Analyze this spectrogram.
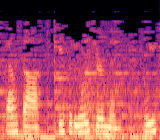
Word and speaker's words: Gose: A Gose, pronounced gow-za, is a pure German wheat beer, typically brewed with salt and coriander seeds.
